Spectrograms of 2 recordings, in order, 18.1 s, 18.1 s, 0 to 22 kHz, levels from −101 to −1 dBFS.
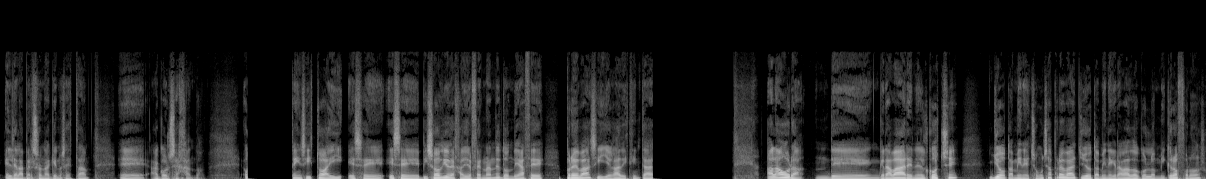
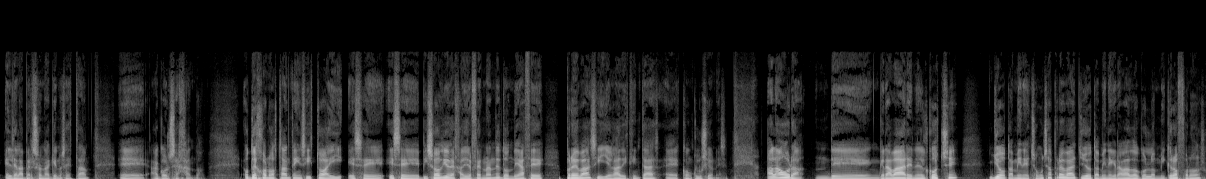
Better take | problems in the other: second | audio cutting out; at 3.5 s for 0.5 s and at 10 s for 1 s

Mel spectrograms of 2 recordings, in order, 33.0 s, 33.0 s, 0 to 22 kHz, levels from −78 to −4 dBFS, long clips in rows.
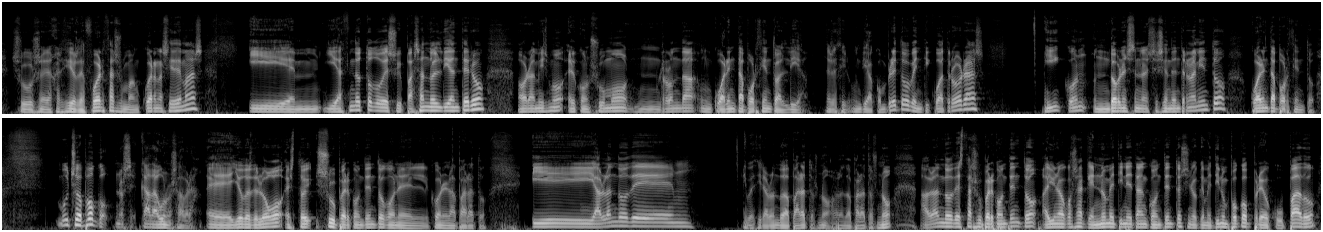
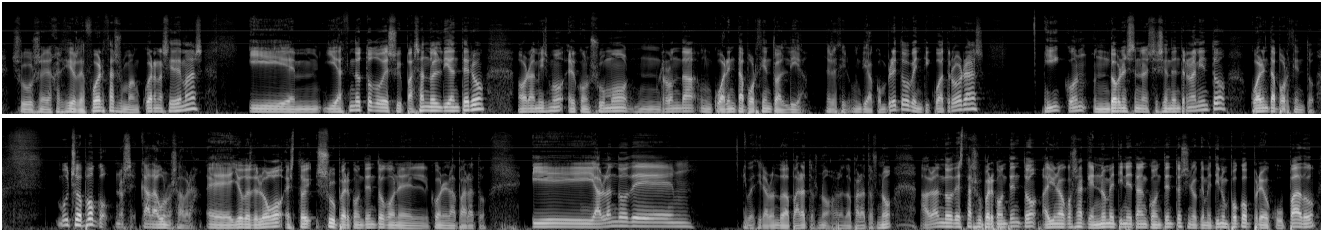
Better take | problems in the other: first | high-pitched whine; faint; throughout; 7.5 kHz, 35 dB below the speech

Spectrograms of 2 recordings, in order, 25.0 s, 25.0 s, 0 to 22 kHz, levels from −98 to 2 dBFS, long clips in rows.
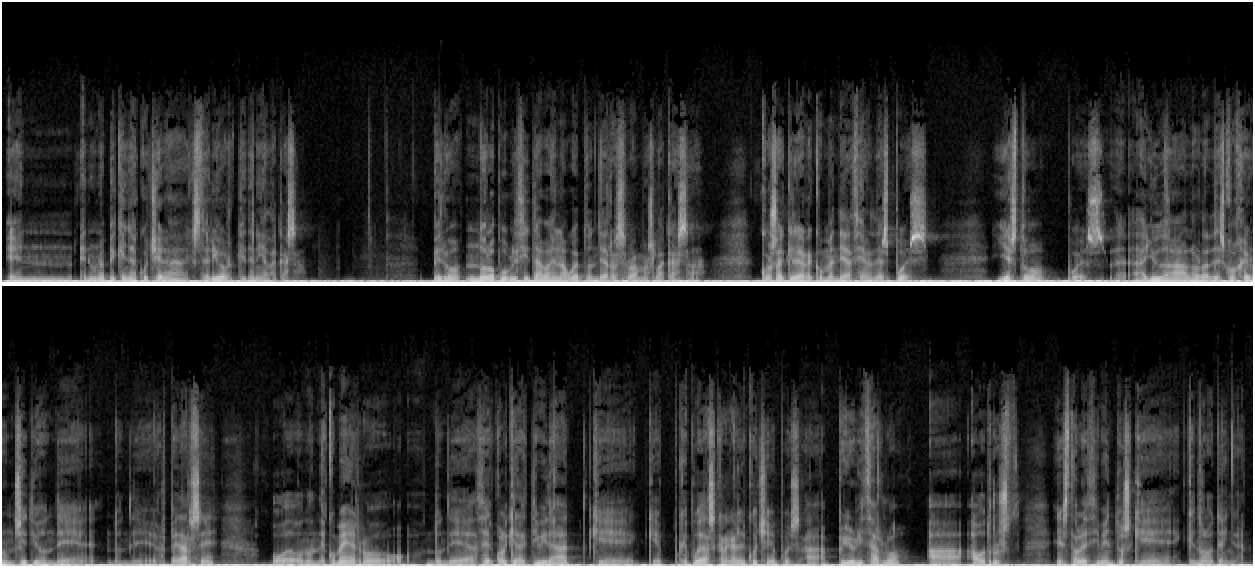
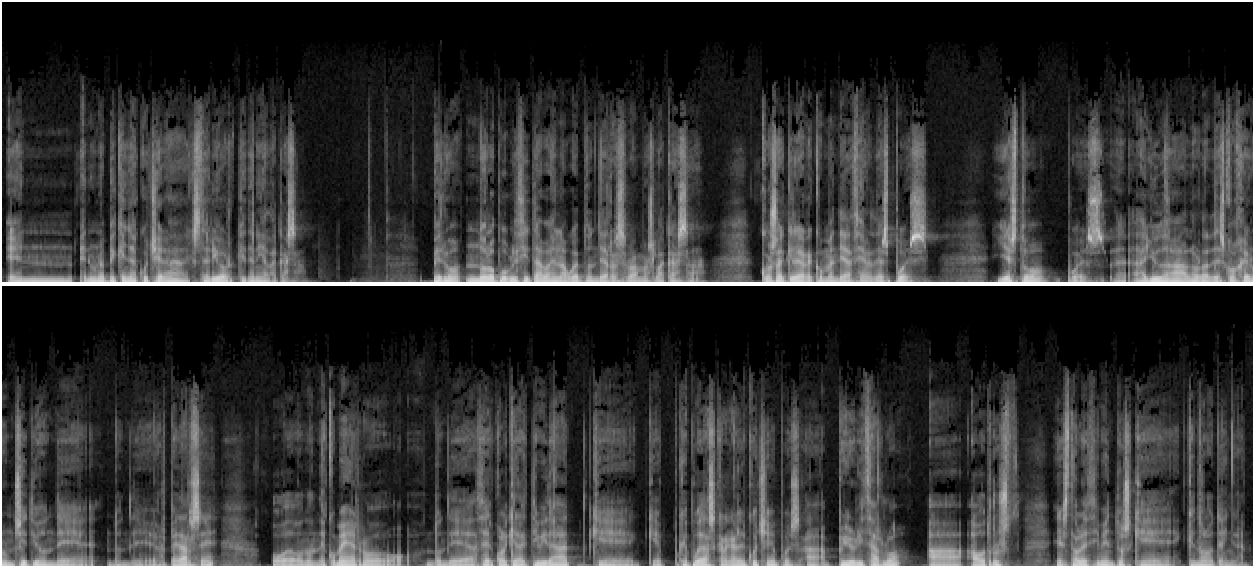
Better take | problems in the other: second | low rumble; faint; throughout; 25 dB below the speech

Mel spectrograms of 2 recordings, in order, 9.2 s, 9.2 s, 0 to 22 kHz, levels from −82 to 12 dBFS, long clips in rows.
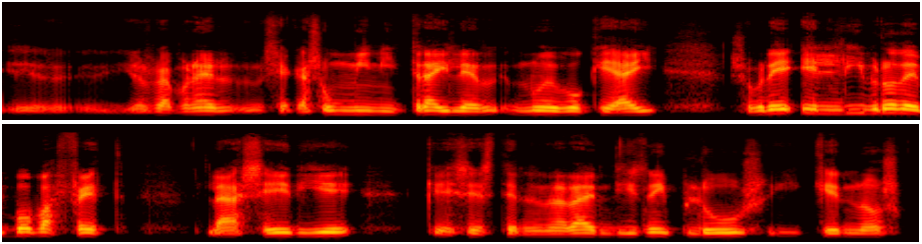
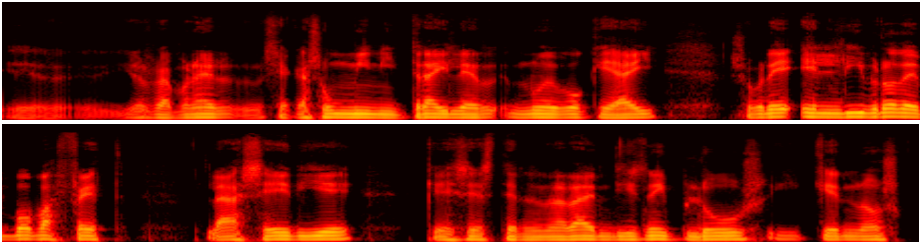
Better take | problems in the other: second | thin; very; fading below 300 Hz

